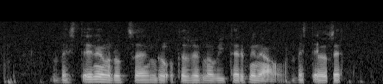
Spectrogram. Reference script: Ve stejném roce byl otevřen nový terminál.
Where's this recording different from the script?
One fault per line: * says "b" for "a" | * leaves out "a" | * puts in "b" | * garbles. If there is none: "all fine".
* garbles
